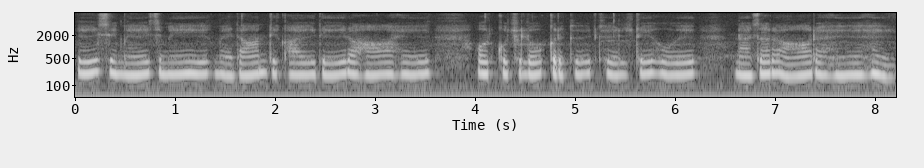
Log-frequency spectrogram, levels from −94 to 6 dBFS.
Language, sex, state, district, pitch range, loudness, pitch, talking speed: Hindi, female, Rajasthan, Jaipur, 195-210 Hz, -19 LUFS, 200 Hz, 140 wpm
